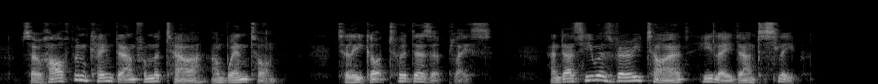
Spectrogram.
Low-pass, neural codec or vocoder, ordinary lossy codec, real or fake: 7.2 kHz; none; MP3, 32 kbps; real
